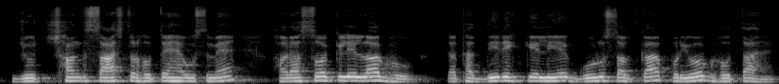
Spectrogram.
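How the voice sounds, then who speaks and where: A man's voice: a little high, dark tone. A man teaching a casual class, who keeps asking his students questions and repeating points. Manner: addresses students affectionately, repeats and asks questions.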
